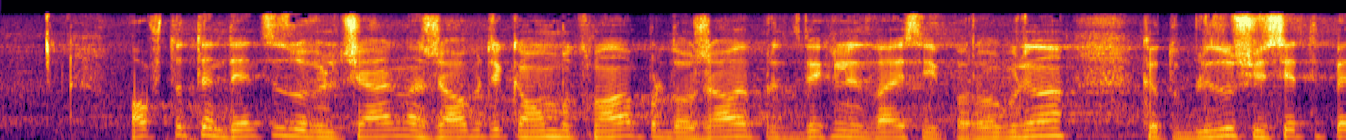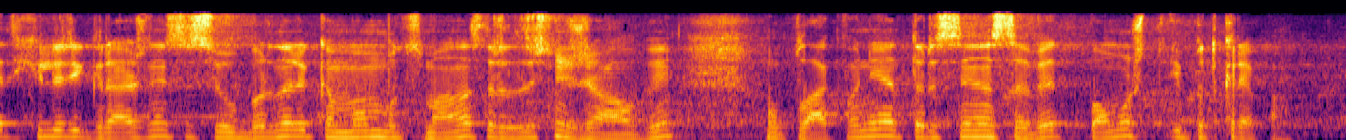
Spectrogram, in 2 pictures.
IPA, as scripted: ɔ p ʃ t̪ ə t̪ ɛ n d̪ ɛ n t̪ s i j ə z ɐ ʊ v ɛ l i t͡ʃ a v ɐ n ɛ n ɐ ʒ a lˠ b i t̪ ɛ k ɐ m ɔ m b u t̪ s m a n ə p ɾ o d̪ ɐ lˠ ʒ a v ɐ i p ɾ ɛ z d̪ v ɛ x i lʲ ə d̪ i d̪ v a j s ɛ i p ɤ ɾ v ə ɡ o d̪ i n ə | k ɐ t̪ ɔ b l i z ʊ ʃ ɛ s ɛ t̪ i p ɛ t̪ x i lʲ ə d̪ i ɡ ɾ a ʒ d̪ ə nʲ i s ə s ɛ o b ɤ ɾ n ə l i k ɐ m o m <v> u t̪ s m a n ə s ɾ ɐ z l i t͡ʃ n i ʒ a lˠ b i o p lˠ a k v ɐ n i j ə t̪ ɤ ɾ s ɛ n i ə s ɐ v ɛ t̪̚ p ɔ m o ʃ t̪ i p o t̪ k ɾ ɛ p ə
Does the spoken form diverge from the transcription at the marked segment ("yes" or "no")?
yes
